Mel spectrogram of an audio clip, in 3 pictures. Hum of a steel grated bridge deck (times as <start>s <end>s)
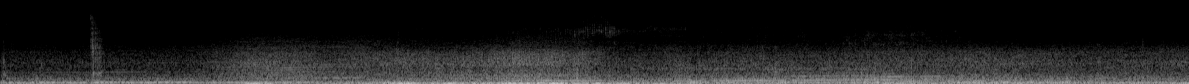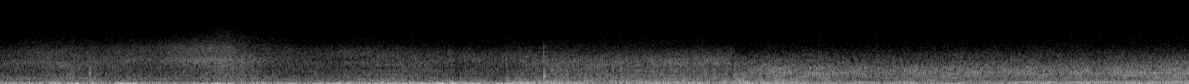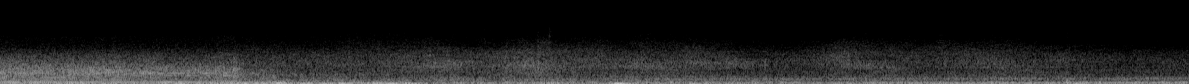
18.4s 30.8s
